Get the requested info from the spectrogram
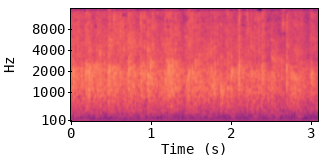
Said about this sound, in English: God's good today. Can we give Jesus a hand clap of praise? Amen.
